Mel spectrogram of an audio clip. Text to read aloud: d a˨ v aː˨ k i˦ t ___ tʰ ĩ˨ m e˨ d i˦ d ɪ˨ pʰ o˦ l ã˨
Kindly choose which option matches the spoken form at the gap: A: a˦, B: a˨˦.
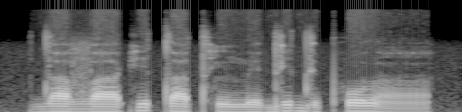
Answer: B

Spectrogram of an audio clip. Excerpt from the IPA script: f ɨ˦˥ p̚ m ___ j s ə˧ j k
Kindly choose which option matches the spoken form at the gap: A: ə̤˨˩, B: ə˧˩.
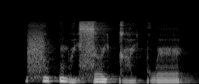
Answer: A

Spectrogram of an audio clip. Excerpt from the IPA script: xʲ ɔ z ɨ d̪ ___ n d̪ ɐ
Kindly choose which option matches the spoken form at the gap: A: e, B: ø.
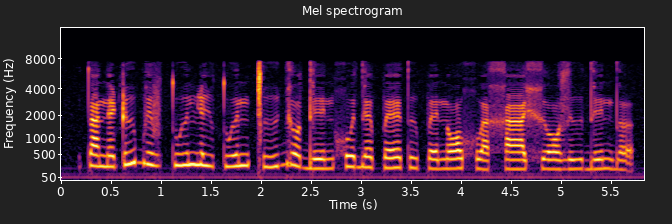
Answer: A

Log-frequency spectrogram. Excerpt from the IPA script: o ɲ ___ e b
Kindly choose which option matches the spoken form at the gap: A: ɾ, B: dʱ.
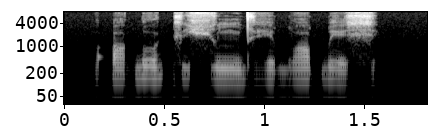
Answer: B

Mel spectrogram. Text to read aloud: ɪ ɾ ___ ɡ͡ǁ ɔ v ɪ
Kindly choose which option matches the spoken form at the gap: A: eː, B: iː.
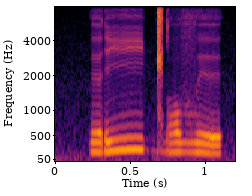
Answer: B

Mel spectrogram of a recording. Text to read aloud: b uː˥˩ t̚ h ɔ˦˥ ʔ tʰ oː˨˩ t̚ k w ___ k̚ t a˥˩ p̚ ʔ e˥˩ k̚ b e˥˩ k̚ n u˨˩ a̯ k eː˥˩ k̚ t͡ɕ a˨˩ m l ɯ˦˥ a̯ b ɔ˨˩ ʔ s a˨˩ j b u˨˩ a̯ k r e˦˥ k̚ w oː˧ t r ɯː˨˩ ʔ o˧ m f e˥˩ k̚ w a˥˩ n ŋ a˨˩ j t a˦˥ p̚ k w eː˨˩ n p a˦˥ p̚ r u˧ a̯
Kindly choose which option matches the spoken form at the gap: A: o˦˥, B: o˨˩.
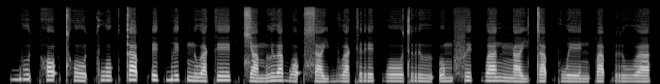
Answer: A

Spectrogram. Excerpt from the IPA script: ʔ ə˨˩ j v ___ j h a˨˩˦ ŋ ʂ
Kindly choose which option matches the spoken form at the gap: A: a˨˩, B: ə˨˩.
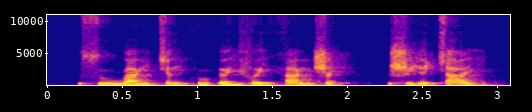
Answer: B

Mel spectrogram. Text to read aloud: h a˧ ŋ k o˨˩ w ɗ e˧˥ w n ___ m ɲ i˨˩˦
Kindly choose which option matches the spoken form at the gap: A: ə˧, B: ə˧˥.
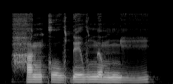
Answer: A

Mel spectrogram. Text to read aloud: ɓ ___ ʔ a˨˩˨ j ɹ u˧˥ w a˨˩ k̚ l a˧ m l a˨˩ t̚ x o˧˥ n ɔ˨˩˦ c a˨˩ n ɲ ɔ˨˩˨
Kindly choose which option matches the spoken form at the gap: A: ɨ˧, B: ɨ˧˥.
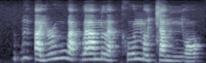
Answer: B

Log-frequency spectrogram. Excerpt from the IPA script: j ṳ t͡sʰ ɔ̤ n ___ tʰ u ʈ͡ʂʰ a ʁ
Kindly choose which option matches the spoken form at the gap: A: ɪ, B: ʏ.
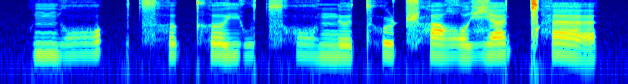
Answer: B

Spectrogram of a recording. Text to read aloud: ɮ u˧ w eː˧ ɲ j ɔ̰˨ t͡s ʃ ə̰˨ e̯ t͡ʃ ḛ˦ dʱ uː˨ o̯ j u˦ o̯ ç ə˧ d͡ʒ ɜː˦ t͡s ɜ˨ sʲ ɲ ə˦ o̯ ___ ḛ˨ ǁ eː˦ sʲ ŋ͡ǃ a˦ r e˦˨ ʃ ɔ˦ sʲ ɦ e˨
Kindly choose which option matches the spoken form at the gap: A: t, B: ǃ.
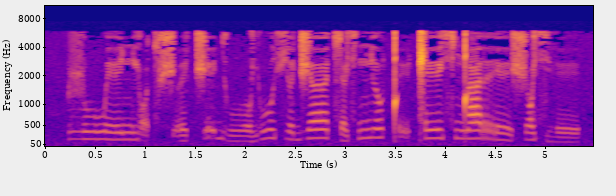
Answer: B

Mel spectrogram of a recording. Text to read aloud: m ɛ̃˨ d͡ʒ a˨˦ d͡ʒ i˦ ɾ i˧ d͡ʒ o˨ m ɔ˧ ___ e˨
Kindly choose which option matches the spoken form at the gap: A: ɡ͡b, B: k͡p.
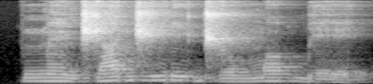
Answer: A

